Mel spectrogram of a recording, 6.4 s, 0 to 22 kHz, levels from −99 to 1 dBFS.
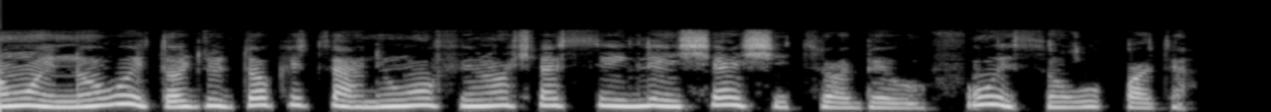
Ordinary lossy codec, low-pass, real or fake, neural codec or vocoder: none; 7.2 kHz; real; none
